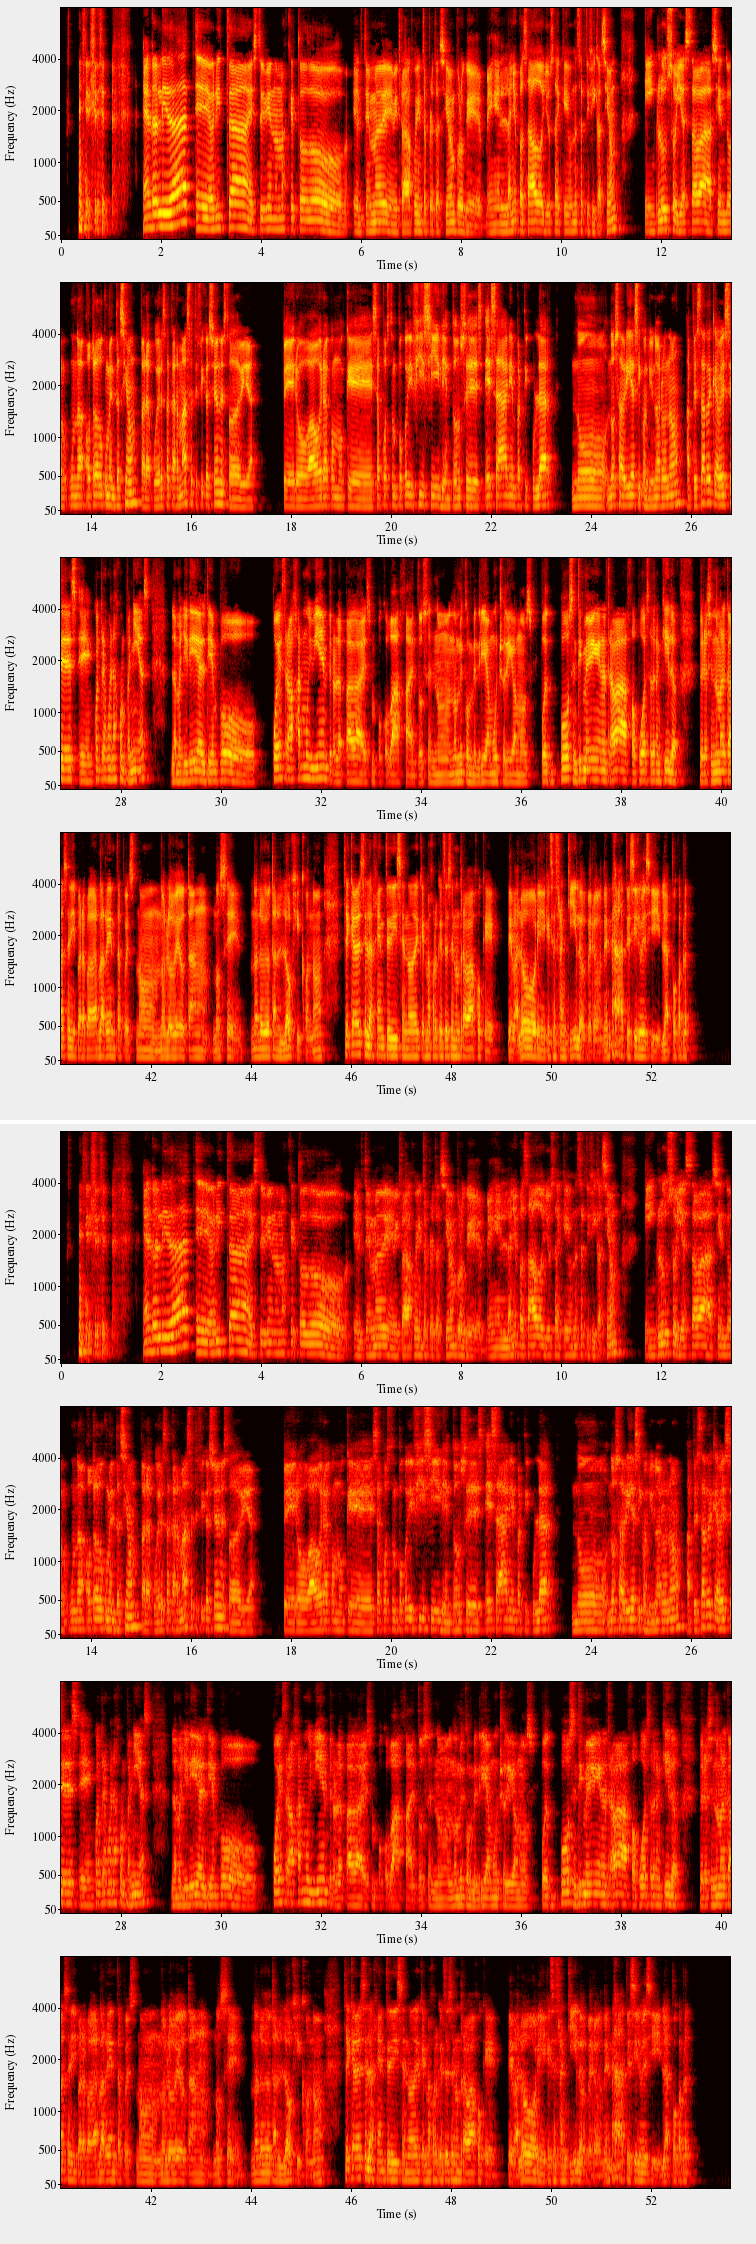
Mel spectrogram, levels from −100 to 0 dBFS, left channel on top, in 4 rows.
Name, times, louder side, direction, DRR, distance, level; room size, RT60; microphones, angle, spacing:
voice 1, 0.4-1.4 1.6-17.2 17.9-23.2 23.6-30.7 31.1-48.8 49.1-52.7, left 7 dB, 50° left, 10 dB, 0.4 m, -33 dB
3.1 x 2.5 x 3.4 m, 0.36 s
head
